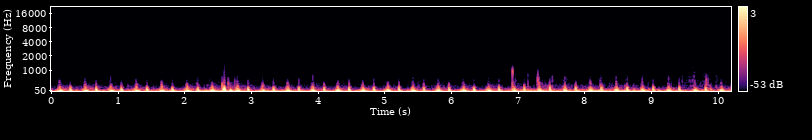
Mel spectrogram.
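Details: Heart sounds recorded after six minutes of wall-standing pressure: quick, dull heartbeats with uneven spacing and a few louder beats; irregular heart rhythm, arrhythmia.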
